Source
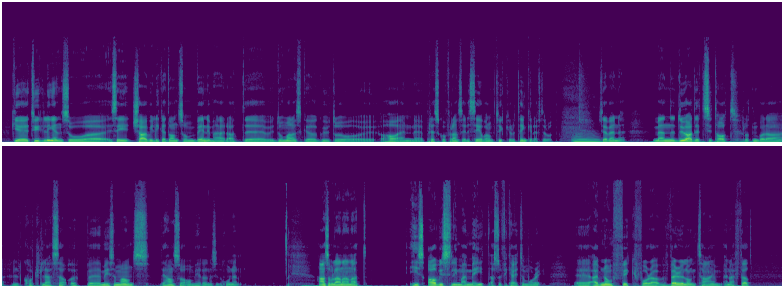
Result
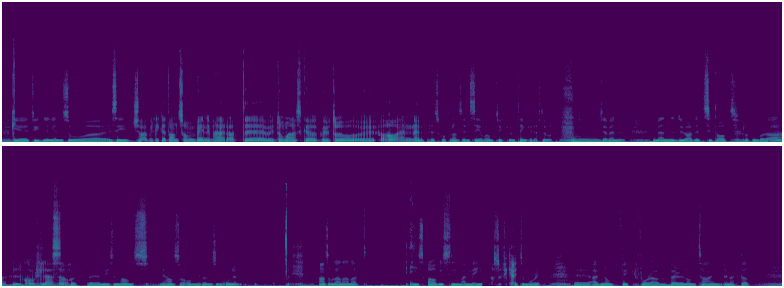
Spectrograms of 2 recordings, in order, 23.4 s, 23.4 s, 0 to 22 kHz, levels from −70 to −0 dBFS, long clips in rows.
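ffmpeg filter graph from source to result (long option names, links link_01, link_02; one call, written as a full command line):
ffmpeg -i in.wav -filter_complex "[0:a]asettb=1/sr,asplit=3[link_01][link_02][link_03];[link_01]atrim=end=2.084[link_04];[link_02]atrim=start=2.08:end=6.24,asetpts=PTS-STARTPTS,afade=type=in:duration=0.004:curve=qsin,afade=type=out:start_time=4.156:duration=0.004:curve=qsin,highpass=frequency=450:width=0.5412,highpass=frequency=450:width=1.3066,aeval=exprs='val(0)*sin(2*PI*110*n/s)':channel_layout=same,equalizer=frequency=1600:width_type=o:width=1.5:gain=5.5[link_05];[link_03]atrim=start=6.236[link_06];[link_04][link_05]acrossfade=duration=0.004:curve1=hsin:curve2=qsin[link_07];[link_07][link_06]acrossfade=duration=0.004:curve1=qsin:curve2=hsin,asettb=1/sr,asplit=3[link_08][link_09][link_10];[link_08]atrim=end=11.484[link_11];[link_09]atrim=start=11.48:end=12.73,asetpts=PTS-STARTPTS,afade=type=in:duration=0.004:curve=qsin,afade=type=out:start_time=1.246:duration=0.004:curve=qsin,highpass=frequency=360:width=0.5412,highpass=frequency=360:width=1.3066,aeval=exprs='val(0)+0.00794*(sin(2*PI*50*n/s)+sin(2*PI*2*50*n/s)/2+sin(2*PI*3*50*n/s)/3+sin(2*PI*4*50*n/s)/4+sin(2*PI*5*50*n/s)/5)':channel_layout=same,asplit=2[link_12][link_13];[link_13]adelay=38,volume=-5dB[link_14];[link_12][link_14]amix=inputs=2:normalize=0,atrim=end_sample=55125[link_15];[link_10]atrim=start=12.726[link_16];[link_11][link_15]acrossfade=duration=0.004:curve1=hsin:curve2=qsin[link_17];[link_17][link_16]acrossfade=duration=0.004:curve1=qsin:curve2=hsin,asettb=1/sr,asplit=3[link_18][link_19][link_20];[link_18]atrim=end=18.894[link_21];[link_19]atrim=start=18.89:end=19.39,asetpts=PTS-STARTPTS,afade=type=in:duration=0.004:curve=qsin,afade=type=out:start_time=0.496:duration=0.004:curve=qsin,highpass=1300,equalizer=frequency=8200:width_type=o:width=1.3:gain=-6,adynamicsmooth=sensitivity=7:basefreq=5200[link_22];[link_20]atrim=start=19.386[link_23];[link_21][link_22]acrossfade=duration=0.004:curve1=hsin:curve2=qsin[link_24];[link_24][link_23]acrossfade=duration=0.004:curve1=qsin:curve2=hsin,lowshelf=frequency=430:width_type=q:width=1.5:gain=9.5,acompressor=threshold=-35dB:ratio=16,volume=1dB" out.wav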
